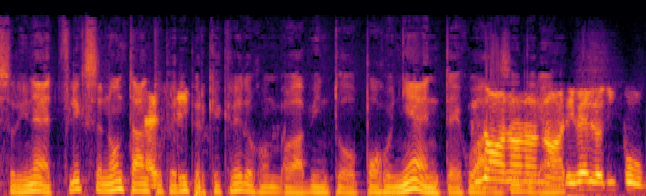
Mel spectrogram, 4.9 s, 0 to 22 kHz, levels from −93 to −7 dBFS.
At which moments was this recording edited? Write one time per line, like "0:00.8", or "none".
0:01.4
0:02.1

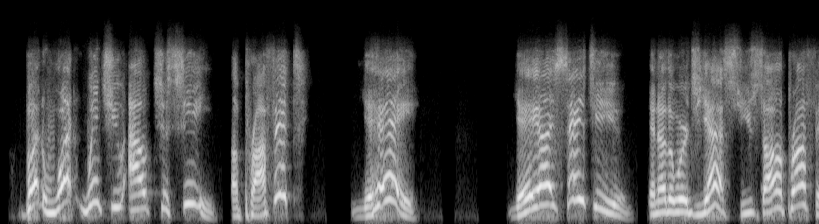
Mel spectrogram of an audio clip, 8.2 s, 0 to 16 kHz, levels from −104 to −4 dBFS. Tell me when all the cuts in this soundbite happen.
0:02.2
0:03.3
0:06.4

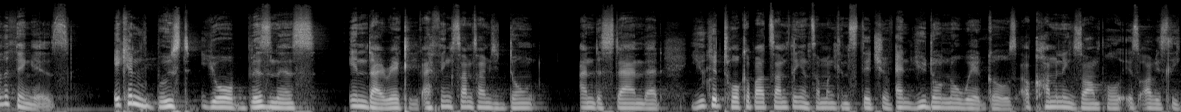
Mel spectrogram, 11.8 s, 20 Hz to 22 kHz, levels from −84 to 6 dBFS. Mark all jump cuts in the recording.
0:01.5
0:04.2
0:08.9

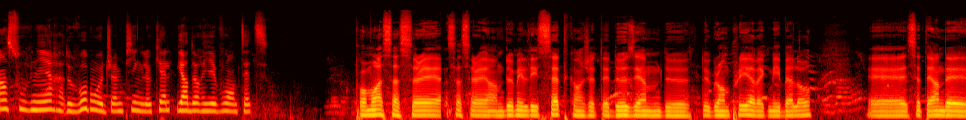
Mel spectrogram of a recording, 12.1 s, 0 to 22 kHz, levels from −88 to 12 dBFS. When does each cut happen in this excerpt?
0:01.1
0:02.1
0:04.4
0:05.5

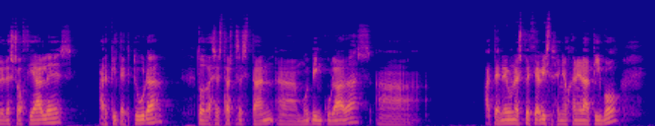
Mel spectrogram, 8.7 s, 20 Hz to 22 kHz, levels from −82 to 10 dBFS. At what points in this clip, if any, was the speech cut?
0:02.6
0:03.1
0:07.3

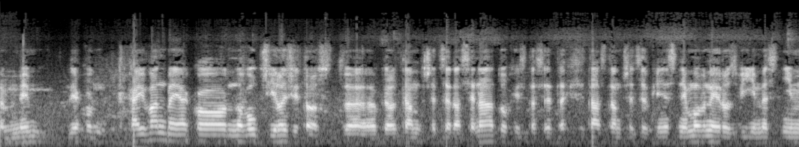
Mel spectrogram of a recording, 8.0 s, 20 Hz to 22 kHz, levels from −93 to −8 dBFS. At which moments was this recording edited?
0:01.7

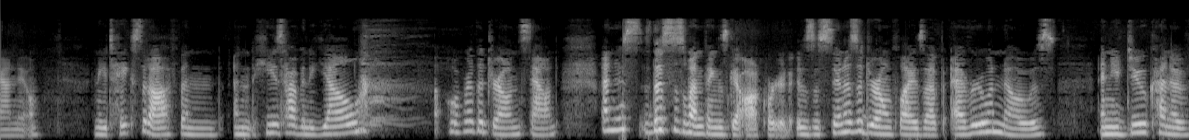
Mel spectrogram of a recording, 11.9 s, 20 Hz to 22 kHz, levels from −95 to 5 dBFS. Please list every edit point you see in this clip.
0:02.2

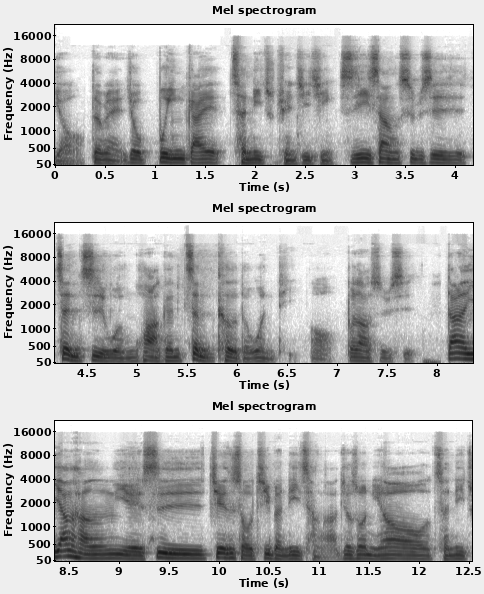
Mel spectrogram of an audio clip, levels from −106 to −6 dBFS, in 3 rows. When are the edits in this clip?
0:08.0

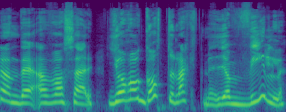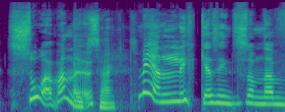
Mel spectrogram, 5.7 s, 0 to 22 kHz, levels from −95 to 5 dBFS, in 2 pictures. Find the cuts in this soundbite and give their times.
0:01.0

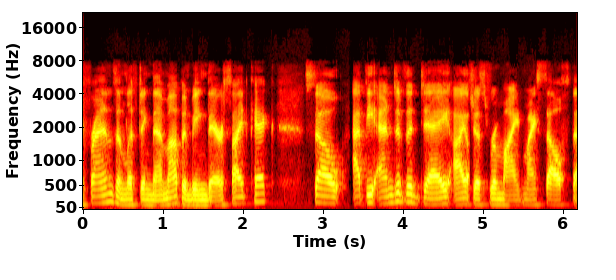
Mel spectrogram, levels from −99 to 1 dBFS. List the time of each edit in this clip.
0:03.3
0:04.8

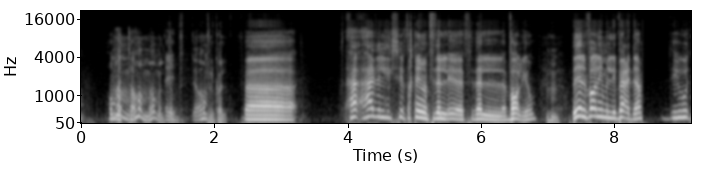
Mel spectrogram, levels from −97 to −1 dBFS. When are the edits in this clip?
0:01.9

